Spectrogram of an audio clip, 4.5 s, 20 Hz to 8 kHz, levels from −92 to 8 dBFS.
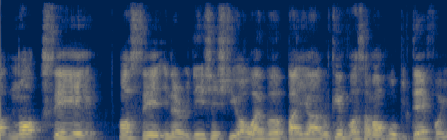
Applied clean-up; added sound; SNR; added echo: neural mask model DeepFilterNet 3.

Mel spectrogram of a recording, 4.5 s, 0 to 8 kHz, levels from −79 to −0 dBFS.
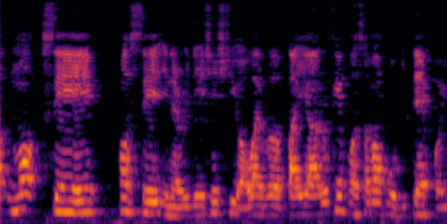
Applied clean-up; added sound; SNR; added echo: classical method WPE with log-MMSE.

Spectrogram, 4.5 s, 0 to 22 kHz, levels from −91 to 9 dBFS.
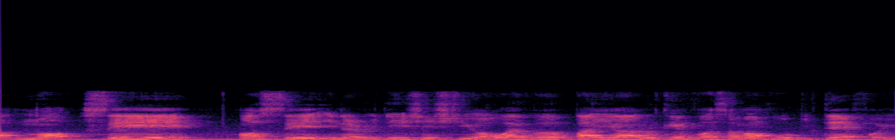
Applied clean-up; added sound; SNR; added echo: none; Microwave oven; 14 dB; reverberation time 0.2 s.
